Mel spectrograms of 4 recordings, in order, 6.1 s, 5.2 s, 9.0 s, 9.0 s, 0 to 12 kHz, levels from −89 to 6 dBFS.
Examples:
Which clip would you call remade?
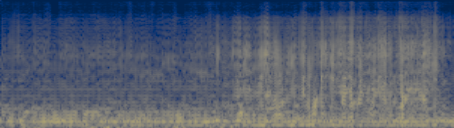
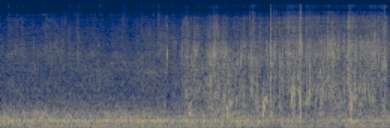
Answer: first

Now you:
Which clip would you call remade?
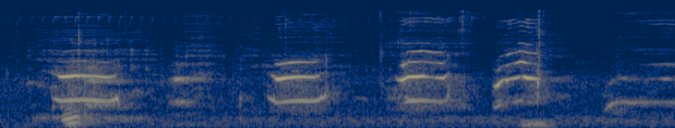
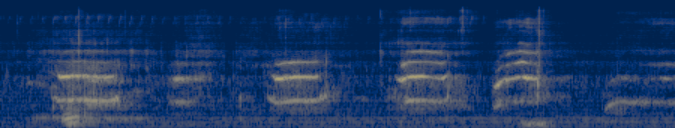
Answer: second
